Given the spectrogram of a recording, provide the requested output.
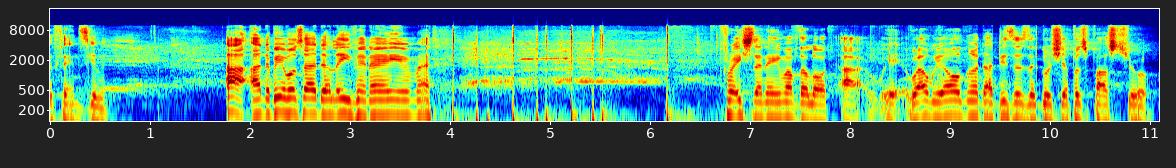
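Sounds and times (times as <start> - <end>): drum kit hits: 4.0 - 6.6.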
